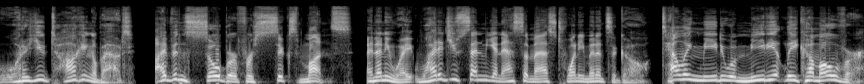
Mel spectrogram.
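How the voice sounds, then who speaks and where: A man's put-on character voice, high-pitched with very wide pitch swings, at a fairly quick pace with hardly any pauses. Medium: read story.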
